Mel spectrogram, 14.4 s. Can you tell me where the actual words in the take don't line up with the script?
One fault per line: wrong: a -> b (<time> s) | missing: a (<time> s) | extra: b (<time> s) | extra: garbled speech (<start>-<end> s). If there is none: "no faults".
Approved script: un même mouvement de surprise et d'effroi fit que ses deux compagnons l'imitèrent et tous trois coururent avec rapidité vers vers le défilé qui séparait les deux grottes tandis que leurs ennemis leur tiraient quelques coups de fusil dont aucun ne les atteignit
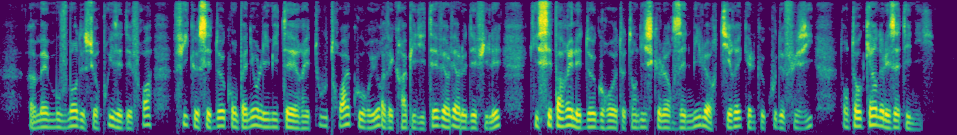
no faults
